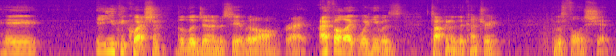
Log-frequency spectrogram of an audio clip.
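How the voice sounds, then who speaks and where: A man argues casually in a bright, forceful voice, emphatic and full of swearing. He circles back on his own phrases to make a point, in an echoey room. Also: lowish voice, moderate pace, gravelly. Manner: emphatic, profane, repeats himself to make a point. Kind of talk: casual political debate. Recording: echoey room, noisy background, clicks.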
